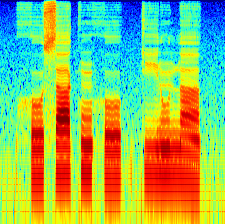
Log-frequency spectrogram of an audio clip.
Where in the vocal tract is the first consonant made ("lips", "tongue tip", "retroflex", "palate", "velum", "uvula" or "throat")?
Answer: throat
